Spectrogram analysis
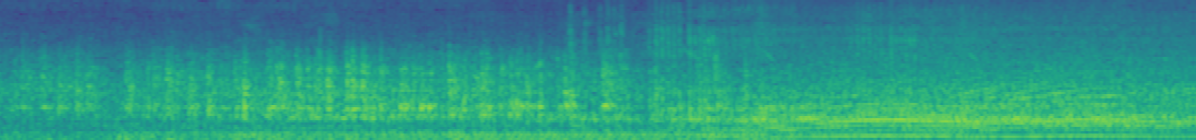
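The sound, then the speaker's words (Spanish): A car engine strains as it climbs steep mountain roads, heating up and puffing laboriously. The engine makes a steady, loud, rough roar. Its pitch sweeps and wavers in the second half, and no voices are heard. “A medida que el carro empieza a calentarse y resopla fatigosamente, su dueño se hace lenguas de la potencia del motor”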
